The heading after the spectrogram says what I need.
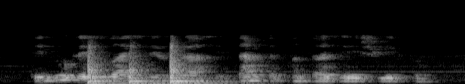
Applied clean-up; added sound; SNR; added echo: none; Knock; -4 dB; reverberation time 0.6 s.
